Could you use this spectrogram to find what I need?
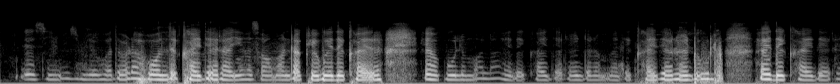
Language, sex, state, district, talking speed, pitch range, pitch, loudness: Hindi, female, Maharashtra, Dhule, 200 wpm, 205-230 Hz, 215 Hz, -17 LUFS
